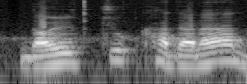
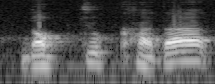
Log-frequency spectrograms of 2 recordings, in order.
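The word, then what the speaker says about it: 넓죽하다: 이때는 널쭉하다나 널뚱굴다가 아니라 어떻게 발음해야 돼요? 예, 넙죽하다 그 다음에 넙둥불다 이렇게 발음하게 된다는 겁니다.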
